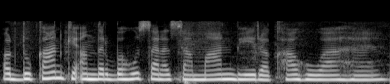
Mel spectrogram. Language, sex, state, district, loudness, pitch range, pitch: Hindi, female, Jharkhand, Palamu, -12 LUFS, 220-240 Hz, 230 Hz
